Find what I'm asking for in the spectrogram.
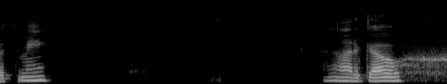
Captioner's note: inhales; exhales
